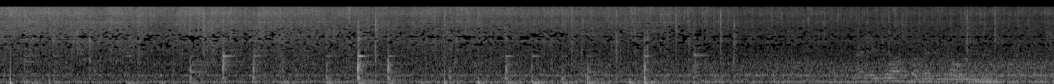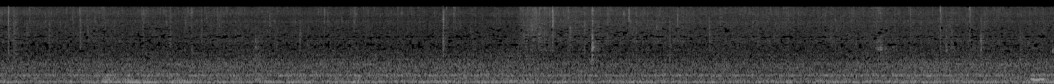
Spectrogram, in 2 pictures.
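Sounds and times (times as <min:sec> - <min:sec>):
onion sizzling in hot oil: 0:00.0 - 0:21.0.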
